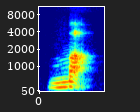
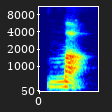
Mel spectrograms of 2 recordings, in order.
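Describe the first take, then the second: No difference in how they are said.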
